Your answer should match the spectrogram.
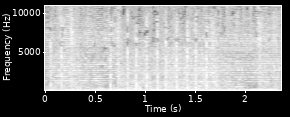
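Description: Rapid, dense machine-gun fire from a bomber's gun turret in the Bomber Crew video game, a loud, continuous rattle of overlapping shots with no pauses and no voices.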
